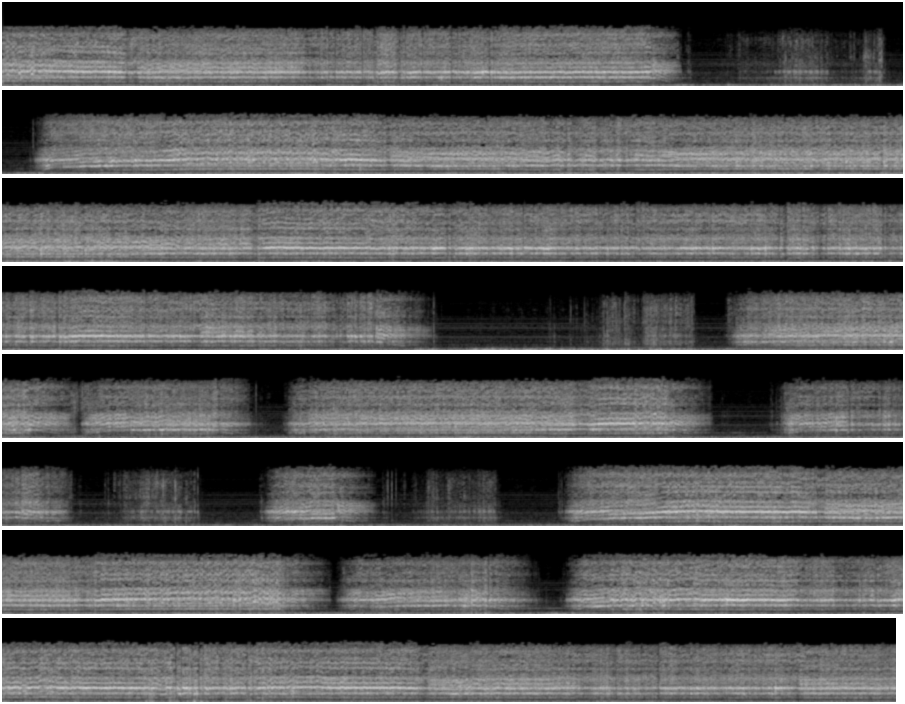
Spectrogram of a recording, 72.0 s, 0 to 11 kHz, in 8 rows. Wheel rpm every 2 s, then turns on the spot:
160, 160, 160, 70, 40, 160, 160, 160, 160, 160, 160, 160, 160, 160, 160, 80, 10, 110, 110, 90, 160, 90, 100, 20, 40, 80, 160, 160, 110, 90, 140, 160, 160, 160, 160, 160.
6-8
